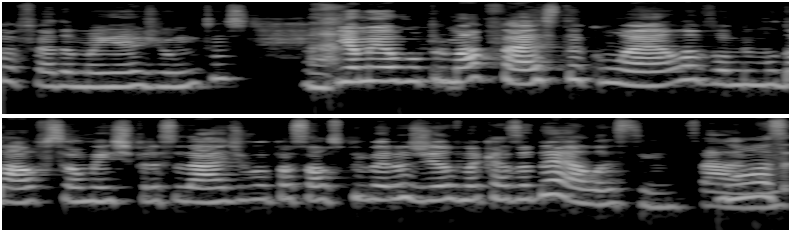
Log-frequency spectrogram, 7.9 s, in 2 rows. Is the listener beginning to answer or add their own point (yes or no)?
yes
